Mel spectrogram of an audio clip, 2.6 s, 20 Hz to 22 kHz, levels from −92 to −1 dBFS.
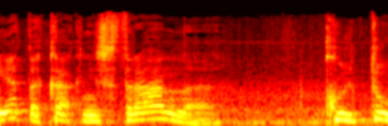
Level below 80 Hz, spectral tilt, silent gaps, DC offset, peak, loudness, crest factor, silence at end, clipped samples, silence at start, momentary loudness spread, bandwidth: -46 dBFS; -5.5 dB/octave; none; under 0.1%; -8 dBFS; -21 LUFS; 14 dB; 0 s; under 0.1%; 0 s; 18 LU; 15.5 kHz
